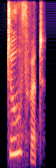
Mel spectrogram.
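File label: "toothy", Indian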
